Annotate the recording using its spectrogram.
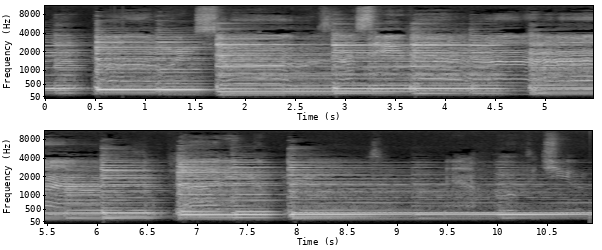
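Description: Ashton digital piano playing held chords, a new chord struck about every second, with brief breaks between phrases.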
